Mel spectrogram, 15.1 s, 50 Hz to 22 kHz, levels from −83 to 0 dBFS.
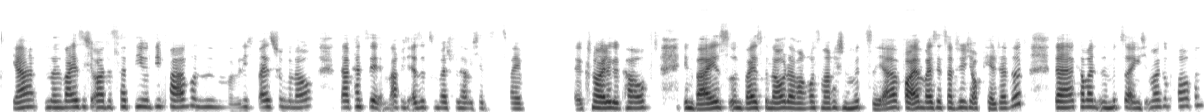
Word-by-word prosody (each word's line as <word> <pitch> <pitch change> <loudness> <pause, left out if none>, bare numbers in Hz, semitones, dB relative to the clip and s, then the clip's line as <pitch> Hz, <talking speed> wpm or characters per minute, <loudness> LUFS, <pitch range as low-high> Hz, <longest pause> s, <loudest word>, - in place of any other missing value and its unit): ja, 220 +5 +2
dann 220 0 -3
weiß 230 +1 +3
ich: 235 0 -8
Oh, 225 0 +4
das 225 -1 -11
hat 240 -1 -2
die 250 0 -1
und 230 - -7
die 250 0 -5
Farbe 245 +2 +1
und 235 -2 -8 0.2
ich 235 -3 -11
weiß 230 0 0
schon 245 -3 -11
genau: 225 +4 -4 0.3
Da 225 0 +2
kannst 245 0 -3
du 230 -5 +2
mache 215 +2 -5
ich 210 -2 -9
also, 215 +3 -2
zum 215 0 -14
Beispiel, 205 -1 -5
habe 195 0 -6
ich - - -16
jetzt 195 -2 -15 0.2
2, 185 -1 -6 0.6
äh, 165 +1 -7
Knäule 205 +1 +5
gekauft 205 +2 0 0.4
in 205 -2 +3
weiß 195 +5 +5
und 205 -1 -2
weiß 205 +2 +4
genau, 200 0 +2
da 205 -1 +3
mach 190 0 -2
raus 210 0 -3
mache 195 +2 -1
ich 205 -1 -8
'ne 195 - 0
Mütze, 215 -3 -3
ja? 215 +8 +2
Vor 215 0 +5
allem, 210 - +6
weil 205 - +5
es 205 - -9
jetzt 215 -1 -2
natürlich 210 +1 -2
auch 190 0 -2
kälter 200 +2 -3
wird, 330 +5 +1 0.4
da 220 +1 +6
kann 235 0 -1
man 235 -1 +2
'ne 205 0 -4
Mütze 220 +2 -2
eigentlich 200 -1 -3
immer 235 +3 -3
gebrauchen. 260 +3 -8
215 Hz, 245 wpm, -23 LUFS, 200-230 Hz, 0.6 s, allem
